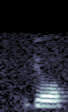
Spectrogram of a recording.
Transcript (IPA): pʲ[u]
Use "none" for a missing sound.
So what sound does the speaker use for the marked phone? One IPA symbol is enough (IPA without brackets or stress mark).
o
